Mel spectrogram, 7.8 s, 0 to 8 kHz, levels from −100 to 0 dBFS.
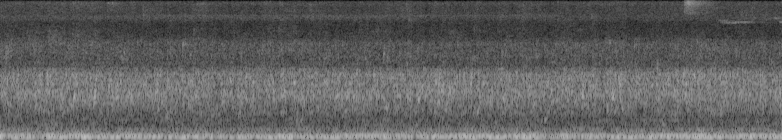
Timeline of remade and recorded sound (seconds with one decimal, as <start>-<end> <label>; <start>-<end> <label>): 0.0-7.8 recorded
